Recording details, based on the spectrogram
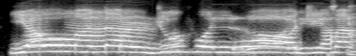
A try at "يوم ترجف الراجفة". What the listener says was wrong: हैवी करना है, ये रॉ को हैवी पढ़िए, मेक इट हैवी.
